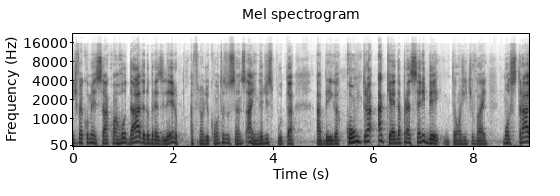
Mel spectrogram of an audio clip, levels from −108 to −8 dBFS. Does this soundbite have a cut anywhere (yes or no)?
no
